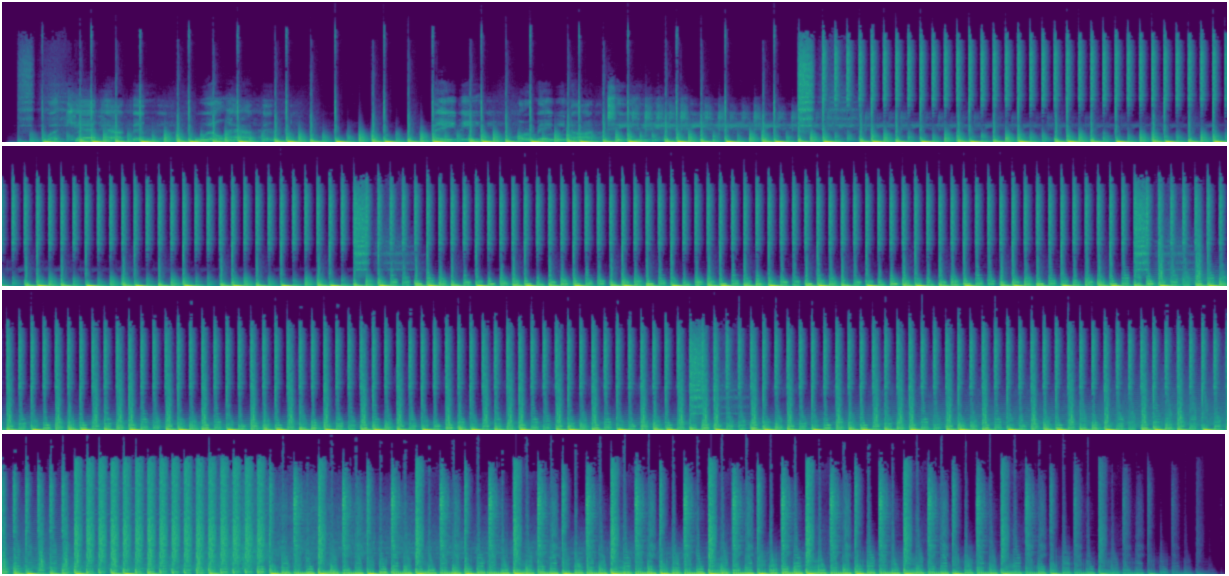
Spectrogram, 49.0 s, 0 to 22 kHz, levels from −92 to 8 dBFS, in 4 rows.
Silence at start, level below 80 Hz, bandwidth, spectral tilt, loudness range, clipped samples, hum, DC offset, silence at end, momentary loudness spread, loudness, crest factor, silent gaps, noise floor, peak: 0.15 s; -16 dBFS; 18.5 kHz; -5.5 dB/octave; 1 LU; under 0.1%; none; under 0.1%; 0.65 s; 6 LU; -15 LUFS; 12 dB; none; -45 dBFS; 0 dBFS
